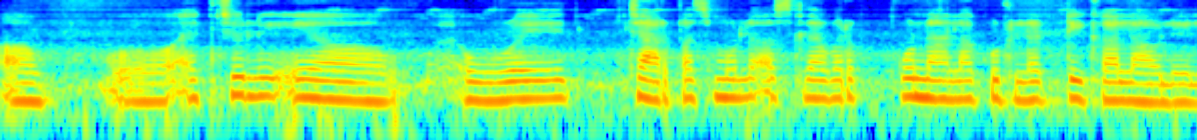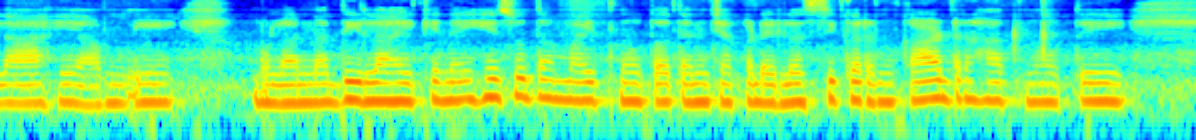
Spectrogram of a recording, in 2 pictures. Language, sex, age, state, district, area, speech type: Marathi, female, 30-45, Maharashtra, Yavatmal, rural, spontaneous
